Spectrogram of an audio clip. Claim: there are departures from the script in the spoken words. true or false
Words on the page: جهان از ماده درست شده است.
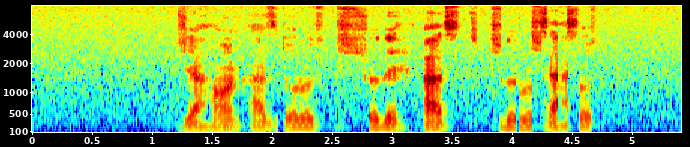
true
